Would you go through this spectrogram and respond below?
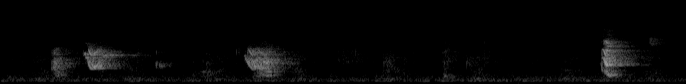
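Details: Newborn Labrador Retriever litter of seven, born May 24, 2021, resting with mother Belle on a live puppy cam. A few scattered, soft, downward-sliding whines spaced by quiet stretches, with one sharper cry near the end.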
